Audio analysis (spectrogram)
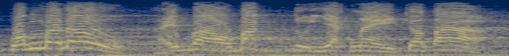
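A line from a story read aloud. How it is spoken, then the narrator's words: Loud bellow. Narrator (Vietnamese): y quát lớn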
